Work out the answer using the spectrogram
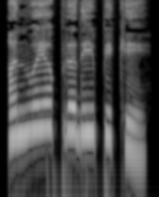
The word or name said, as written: ಅನ್ವಯಪ್ರದೀಪಕ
